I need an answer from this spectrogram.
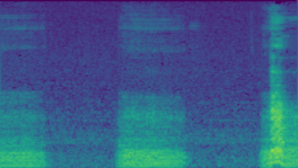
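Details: A female beagle, protective over her bones, gives two long, rough, low growls of about a second each, followed by a sharp single bark at the end, indoors.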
